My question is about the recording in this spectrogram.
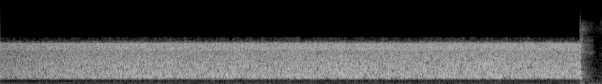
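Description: Steady hiss of a ham radio receiver tuned to a 40-metre single-sideband channel with no station transmitting, the noise held within the narrow voice band. It swells slightly over the first second. It is the dead air of a called station that has not answered.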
